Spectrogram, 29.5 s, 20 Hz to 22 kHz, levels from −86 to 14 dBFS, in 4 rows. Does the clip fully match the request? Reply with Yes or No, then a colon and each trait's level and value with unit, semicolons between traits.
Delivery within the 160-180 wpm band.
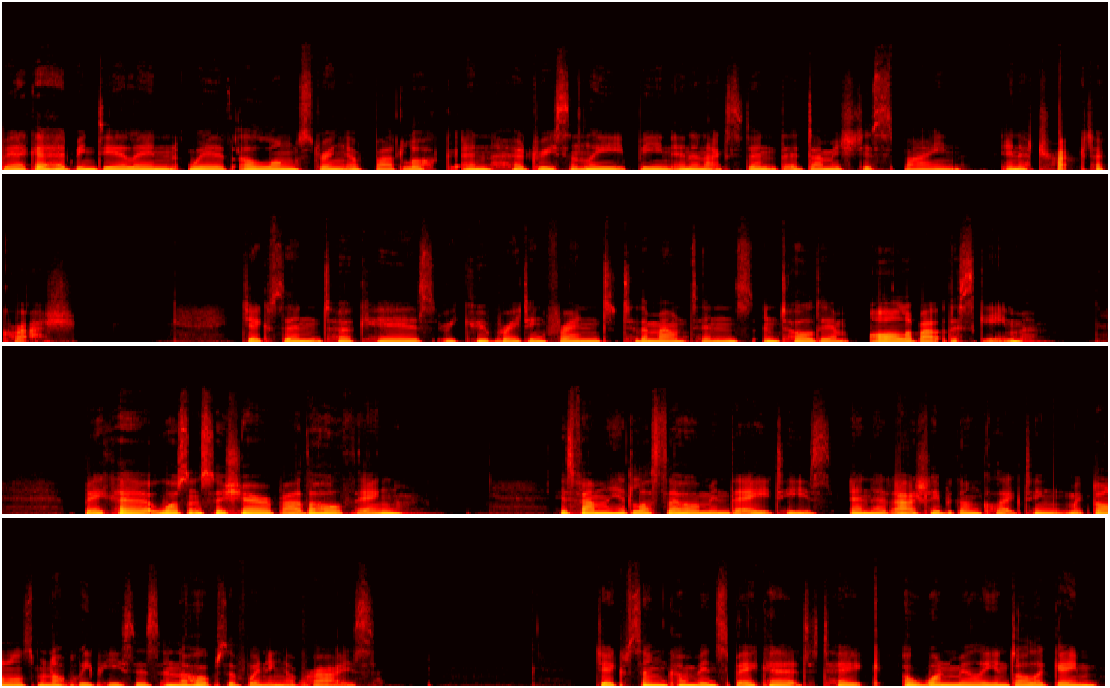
Yes: average, 165 wpm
